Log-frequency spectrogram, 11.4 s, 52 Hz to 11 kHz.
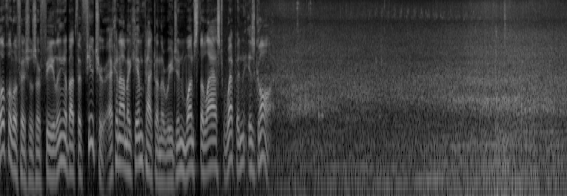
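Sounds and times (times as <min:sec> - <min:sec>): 
speech: 0:00.0 - 0:05.8
cars and heavier vehicles passing: 0:04.6 - 0:11.3
downtown street traffic roar on a weekday morning: 0:04.6 - 0:11.3.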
